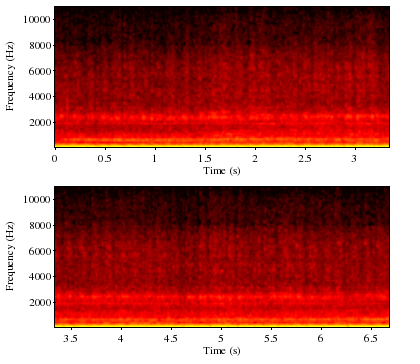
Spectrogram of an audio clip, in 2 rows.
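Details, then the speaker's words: 1984 Dodge D100 with a big block V8 and an Edelbrock 600 CFM carb, run after sitting about a year on fresh gas: deep, steady, smooth idle with slight belt squeak from loose belts; normal idle. "we do need to tighten up the belts a little bit you probably guys probably heard those squeaking a little bit but man this thing sounds really good"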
